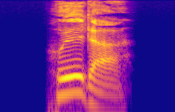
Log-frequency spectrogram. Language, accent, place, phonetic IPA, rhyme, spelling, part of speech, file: German, Germany, Berlin, [ˈhʊlda], -ʊlda, Hulda, proper noun, De-Hulda.ogg
- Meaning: 1. Huldah (biblical figure) 2. a female given name, popular in the 19th century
